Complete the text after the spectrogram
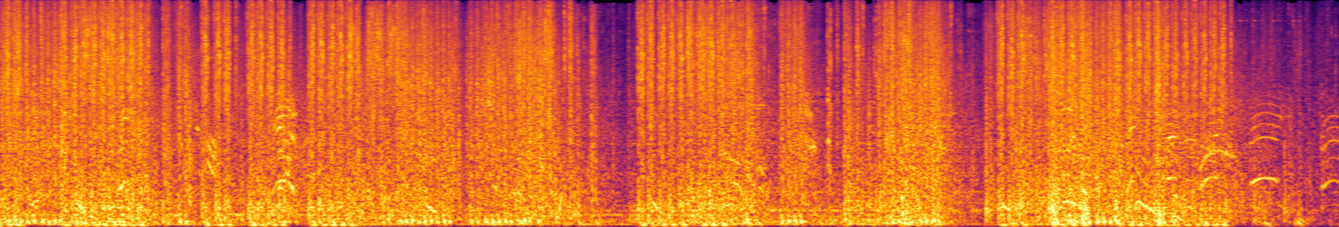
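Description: Rapid automatic gunfire rattles loudly.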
